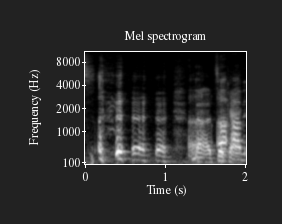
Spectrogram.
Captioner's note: laughter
